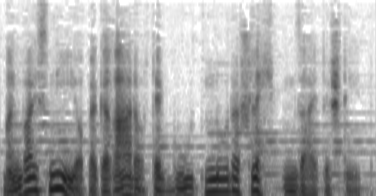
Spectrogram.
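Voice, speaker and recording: A man's voice: low voice, huge pitch swings, normal speed, gravelly, lo-fi sound, full character voice. A man playing the solemn narrator of a fantasy audio drama, telling the tale in a theatrical, scripted style. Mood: dramatic, solemn. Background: music.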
